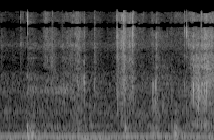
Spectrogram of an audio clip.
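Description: Faint rustling and a few light taps of paper dollar bills and clear plastic envelopes being gathered and stacked by hand, over a low steady hum.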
